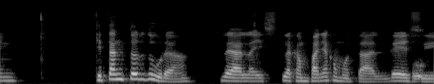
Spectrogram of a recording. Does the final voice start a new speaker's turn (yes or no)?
yes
